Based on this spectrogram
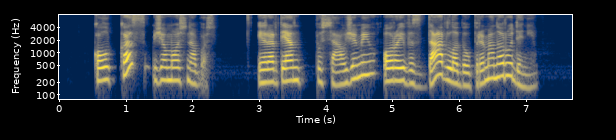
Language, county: Lithuanian, Kaunas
